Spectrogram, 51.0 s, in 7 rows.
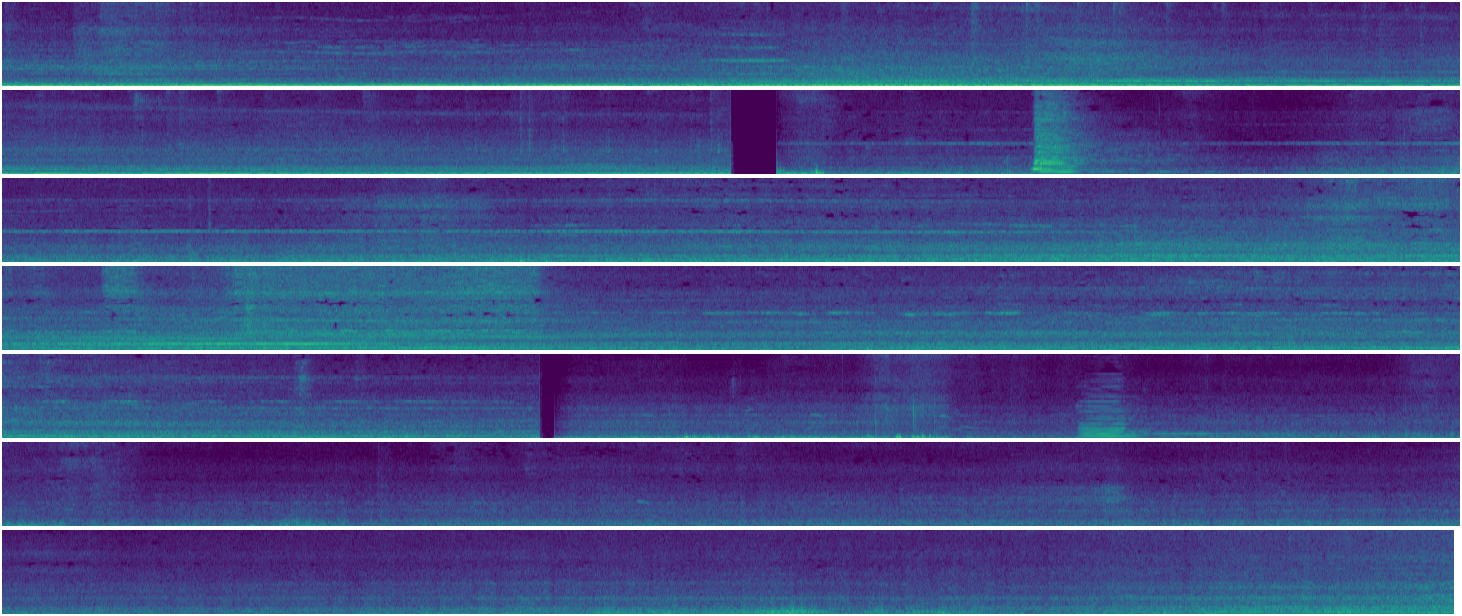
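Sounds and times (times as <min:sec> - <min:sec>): high train squeal: 0:00.0 - 0:51.0
train rumbling: 0:00.0 - 0:51.0
train horn: 0:12.4 - 0:13.4, 0:34.5 - 0:35.6.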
